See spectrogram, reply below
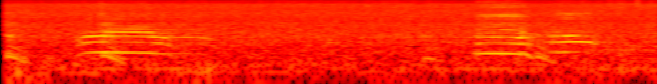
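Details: An adult African penguin gives two short, nasal, honking contact calls, used to keep in touch with colony members out of sight, each a steady down-slurring note about three seconds apart, over a soft rushing background.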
